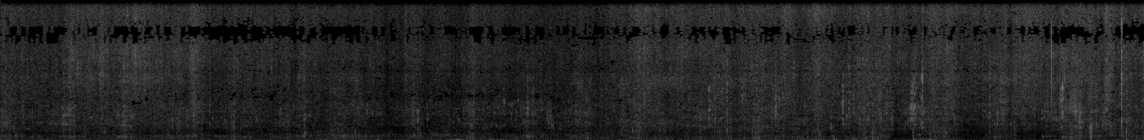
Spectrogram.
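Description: Ponies eating close to the microphone: chewing and pulling at hay and fresh greens, with rustling of leaves and stems over a low wind rumble. There is a short low bump about six seconds in.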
